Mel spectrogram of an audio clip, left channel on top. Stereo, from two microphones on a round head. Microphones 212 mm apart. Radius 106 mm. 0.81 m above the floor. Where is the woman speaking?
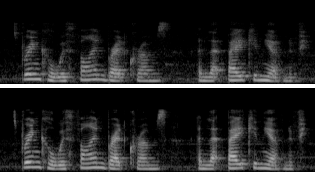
45° right (ahead or behind), 0.7 m.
